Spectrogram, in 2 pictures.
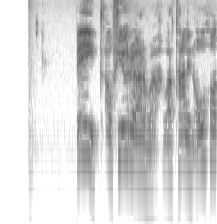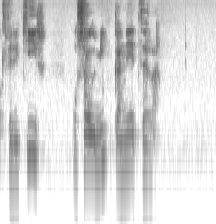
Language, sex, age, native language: Icelandic, male, 50-59, Icelandic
